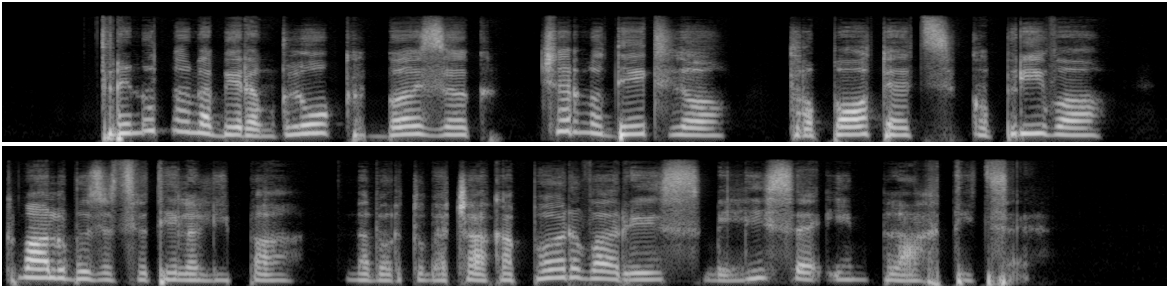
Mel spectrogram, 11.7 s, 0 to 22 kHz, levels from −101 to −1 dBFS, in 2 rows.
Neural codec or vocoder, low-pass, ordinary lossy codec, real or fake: codec, 32 kHz, 1.9 kbps, SNAC; 14.4 kHz; none; fake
